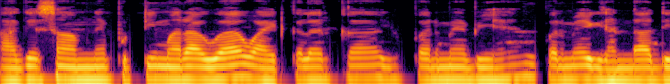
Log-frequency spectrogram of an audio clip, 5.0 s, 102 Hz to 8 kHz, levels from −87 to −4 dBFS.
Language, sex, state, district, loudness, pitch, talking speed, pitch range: Hindi, male, Jharkhand, Deoghar, -17 LUFS, 125 Hz, 215 wpm, 125-130 Hz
